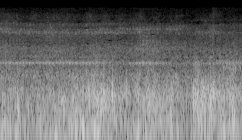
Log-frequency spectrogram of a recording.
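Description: Wind buffeting the microphone outdoors: an uneven, gusting low rumble.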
